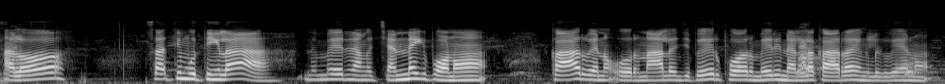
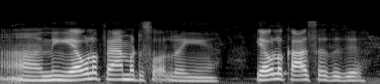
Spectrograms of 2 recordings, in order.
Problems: background conversations at intervals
